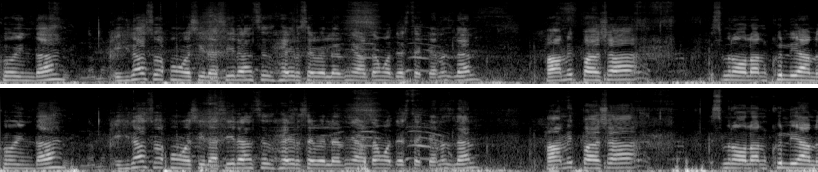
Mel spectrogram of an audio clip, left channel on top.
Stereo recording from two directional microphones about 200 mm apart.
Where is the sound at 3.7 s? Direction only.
10° left (ahead or behind).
